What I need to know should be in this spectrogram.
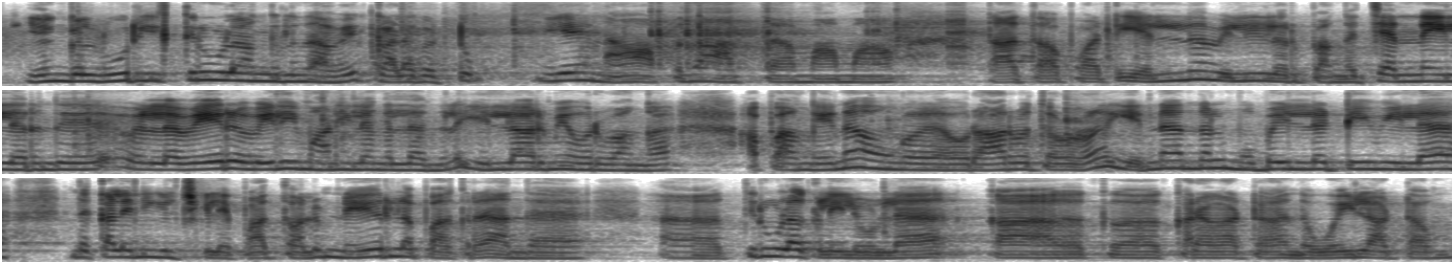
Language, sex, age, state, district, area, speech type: Tamil, female, 30-45, Tamil Nadu, Perambalur, rural, spontaneous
